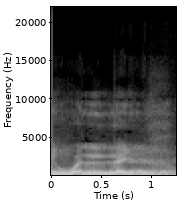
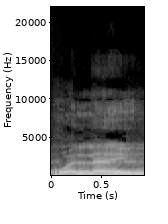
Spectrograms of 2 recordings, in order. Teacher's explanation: Wa nipis, walla masuk ke dalam syaddah ataupun sabdu lam, tekankan. Jangan wallai.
